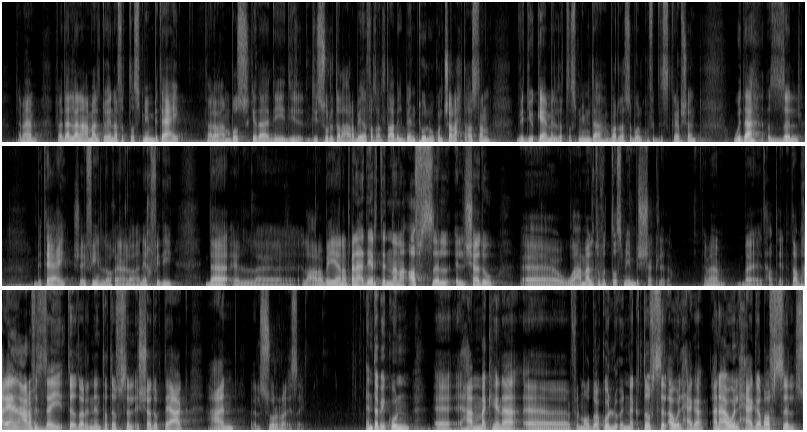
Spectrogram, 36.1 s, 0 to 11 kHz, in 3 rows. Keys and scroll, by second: 3.2 alt+space, 4.1 alt+space, 28.3 alt+space.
